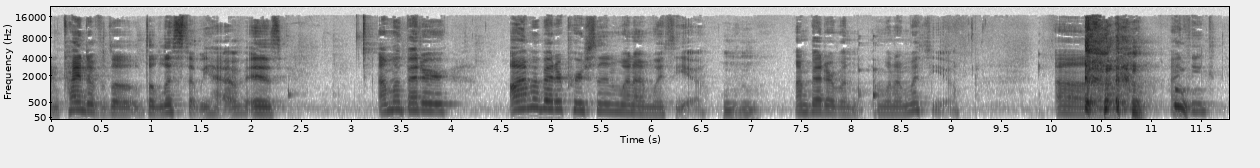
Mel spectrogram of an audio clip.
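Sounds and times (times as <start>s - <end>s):
speech: 0.0s - 2.5s, 3.3s - 9.2s, 10.0s - 11.7s
person coughing after inhaling a whiskey drink: 10.3s - 11.1s.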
